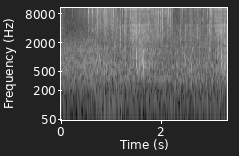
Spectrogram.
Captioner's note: repeated splashing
